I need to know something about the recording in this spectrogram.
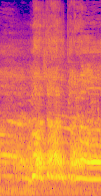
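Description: Stage actors' loud, drawn-out shouting cries, the pitch bending up and down in long swoops.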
